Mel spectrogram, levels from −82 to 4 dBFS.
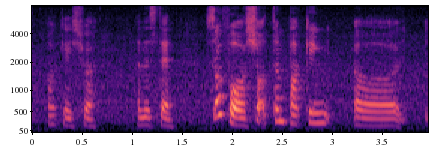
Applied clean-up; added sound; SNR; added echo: none; none; none; none.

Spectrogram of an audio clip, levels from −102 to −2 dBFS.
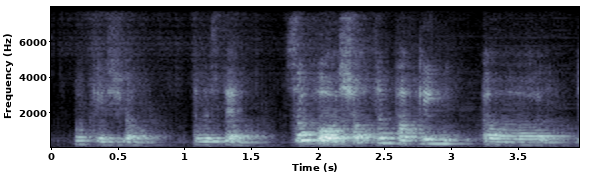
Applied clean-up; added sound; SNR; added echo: neural separator model SepFormer DNS4.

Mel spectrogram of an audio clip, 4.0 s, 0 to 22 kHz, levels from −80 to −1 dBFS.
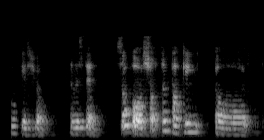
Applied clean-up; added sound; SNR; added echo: neural mask model DeepFilterNet 3.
